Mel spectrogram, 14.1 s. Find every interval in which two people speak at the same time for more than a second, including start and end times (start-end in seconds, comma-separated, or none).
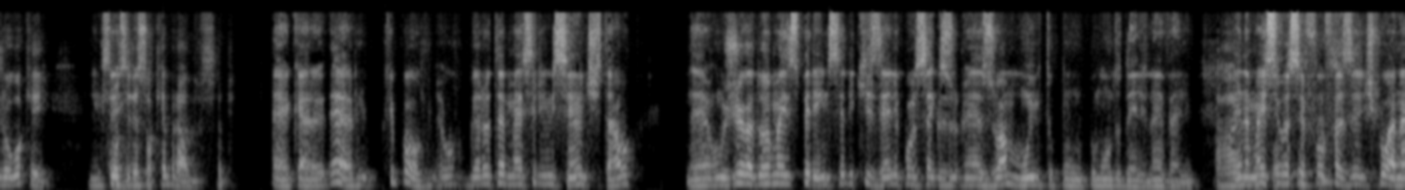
12.1-13.5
